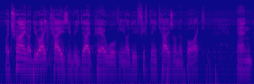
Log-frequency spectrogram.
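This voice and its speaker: A man speaks in an Australian accent at a medium pitch. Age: 70s. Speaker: singer and former talent agent. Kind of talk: interview storytelling. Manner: animated.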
